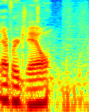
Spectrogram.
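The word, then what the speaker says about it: Evergaol: uh Zog it's pronounced ever jail G a o is the original atmology of jail it's like a forever jail yeah what's up M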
